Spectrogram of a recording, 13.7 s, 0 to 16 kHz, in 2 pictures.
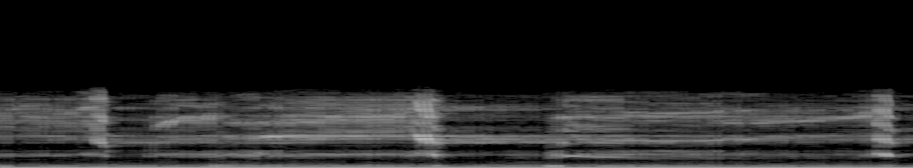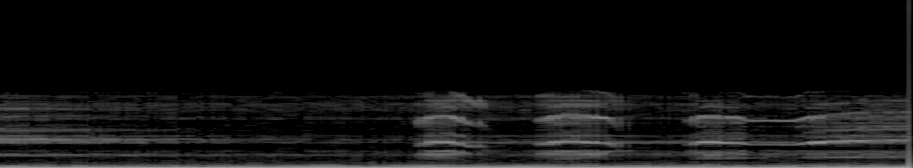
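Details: Peregrine falcon returning home at Orange CSU, 27 November 2019, honking: nasal, harmonic calls, several drawn-out ones in the first seven seconds, then a run of shorter, rising notes near the end, over a steady low hum.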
